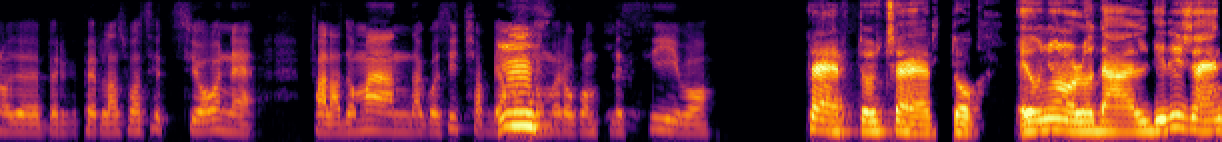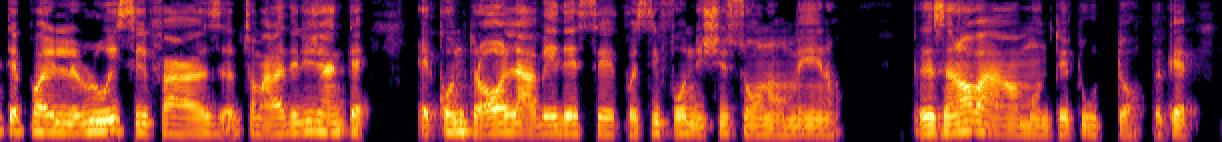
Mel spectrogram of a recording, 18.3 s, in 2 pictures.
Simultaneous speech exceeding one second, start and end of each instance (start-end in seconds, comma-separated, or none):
none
